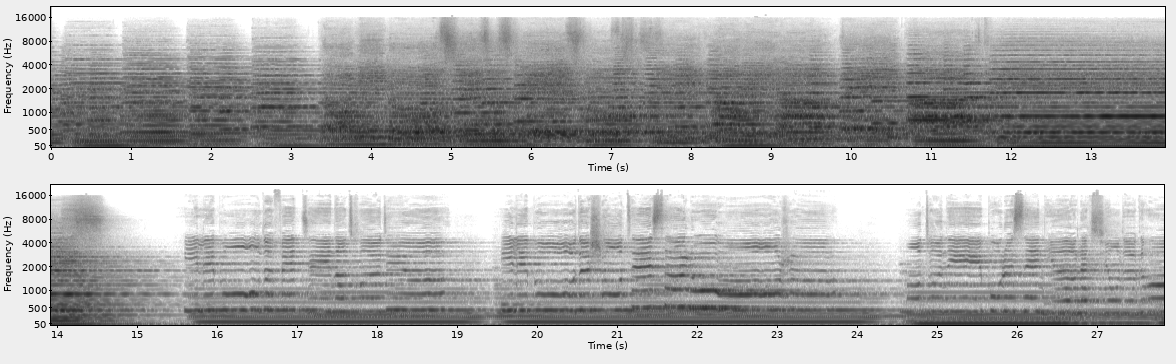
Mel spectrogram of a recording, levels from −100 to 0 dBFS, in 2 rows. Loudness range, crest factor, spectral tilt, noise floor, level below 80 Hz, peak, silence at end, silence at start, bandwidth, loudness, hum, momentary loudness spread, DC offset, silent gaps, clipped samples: 12 LU; 18 dB; -6 dB/octave; -42 dBFS; -32 dBFS; -2 dBFS; 0 s; 0 s; 15.5 kHz; -19 LUFS; none; 16 LU; under 0.1%; none; under 0.1%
